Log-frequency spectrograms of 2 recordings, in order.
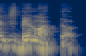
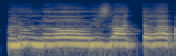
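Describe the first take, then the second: First: Said in the usual way. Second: Higher mock-tearful voice; imitated crying. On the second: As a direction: imitate a woman wailing on the phone. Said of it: "she starts crying".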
